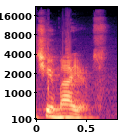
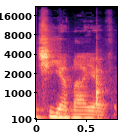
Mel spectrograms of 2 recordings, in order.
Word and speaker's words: Chimaev: Chayov orim Oh, actually it's Chimayov. I said Chamay. It's Chimayov. All right.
